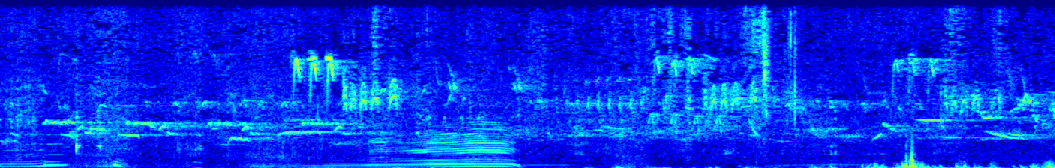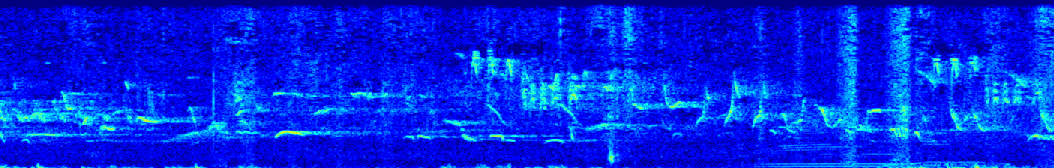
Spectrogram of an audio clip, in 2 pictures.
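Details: Farm cow mooing, a long rising then falling low moo with rich harmonics lasting about three seconds, another moo starting near the end. Busy bird chirping and twittering overhead, with thumps and rustling between the calls.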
